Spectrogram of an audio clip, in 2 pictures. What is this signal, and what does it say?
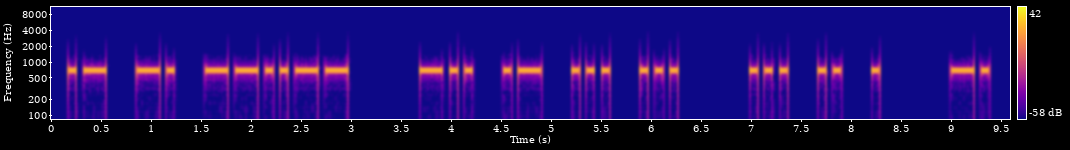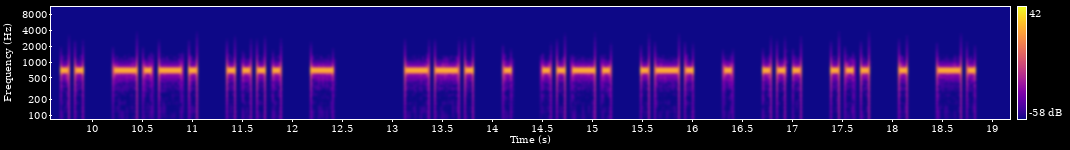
Morse code, heard as a keyed tone, about 16 wpm, 700 Hz. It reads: AN, DASS SIE NICHT GEFRESSEN
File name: Morsekurs / Witze / Witz 12. Januar 2021, 70 F80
